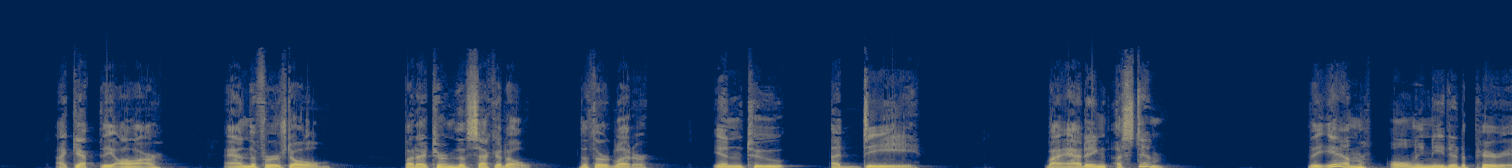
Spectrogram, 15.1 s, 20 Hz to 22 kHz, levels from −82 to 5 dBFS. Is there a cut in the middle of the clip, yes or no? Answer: no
